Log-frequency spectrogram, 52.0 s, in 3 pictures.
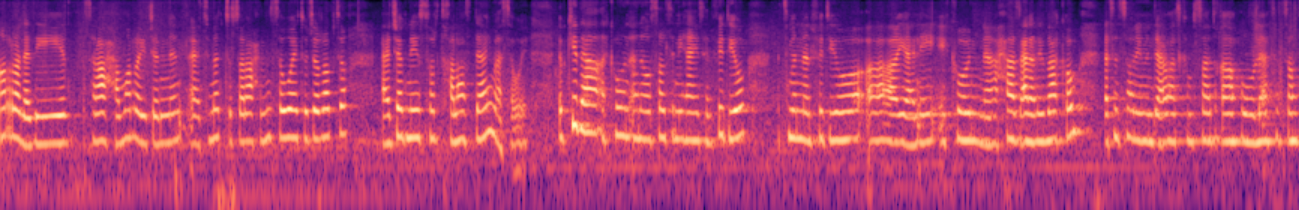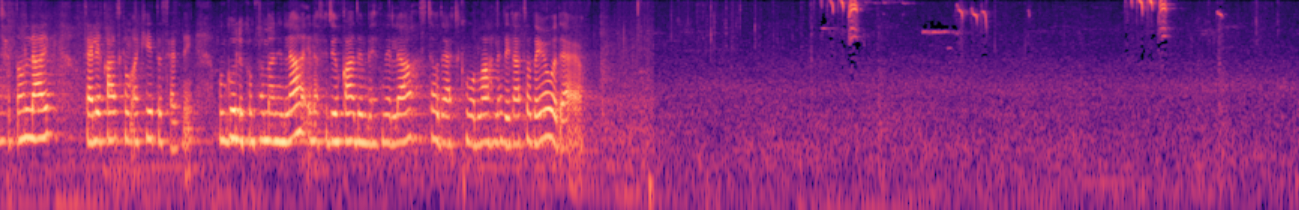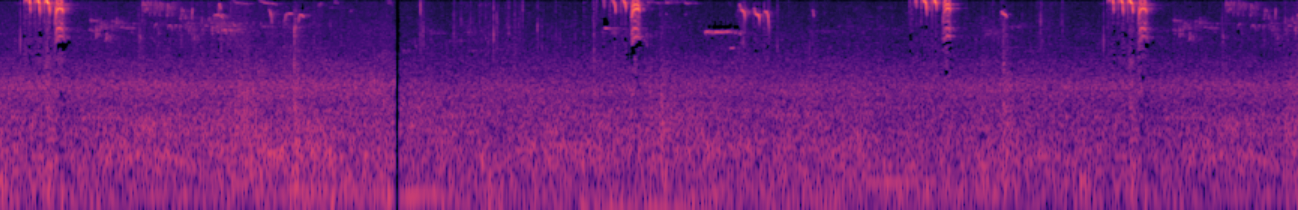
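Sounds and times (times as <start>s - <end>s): small birds chirping: 25.8s - 51.9s.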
